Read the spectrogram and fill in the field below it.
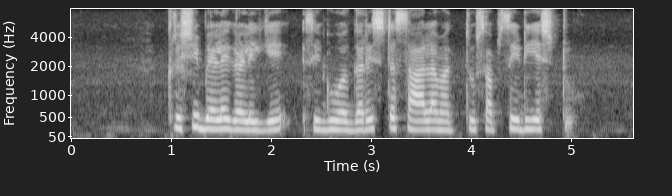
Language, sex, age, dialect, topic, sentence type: Kannada, female, 18-24, Coastal/Dakshin, agriculture, question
